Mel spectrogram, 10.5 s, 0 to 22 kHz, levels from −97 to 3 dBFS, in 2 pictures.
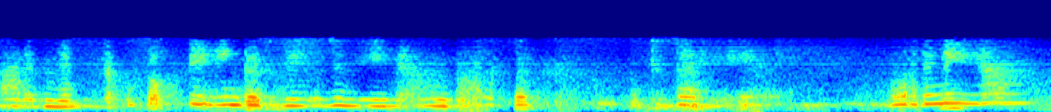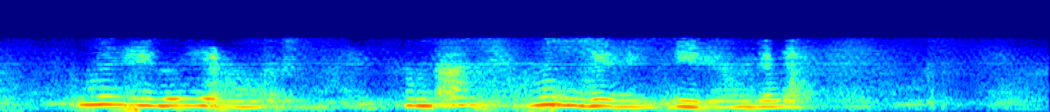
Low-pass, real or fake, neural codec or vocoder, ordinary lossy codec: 5.4 kHz; fake; codec, 44.1 kHz, 0.9 kbps, DAC; none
